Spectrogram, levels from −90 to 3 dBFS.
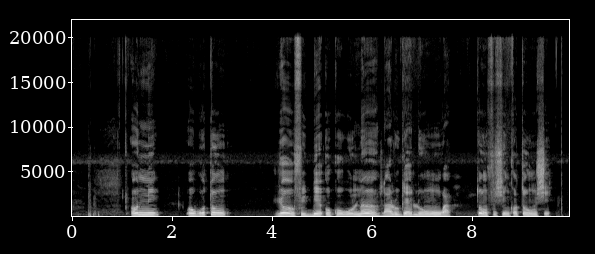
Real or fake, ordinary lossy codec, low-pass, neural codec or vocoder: real; none; none; none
